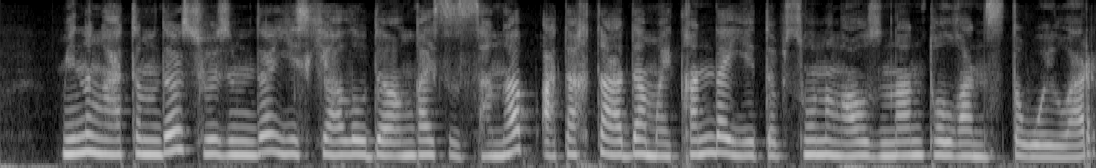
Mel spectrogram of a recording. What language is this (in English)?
Kazakh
